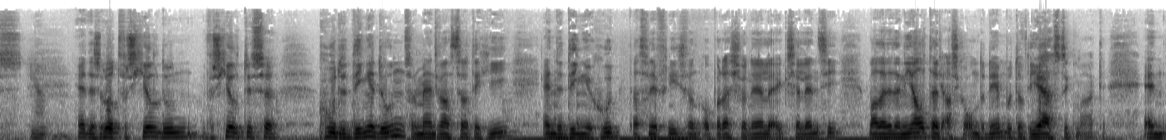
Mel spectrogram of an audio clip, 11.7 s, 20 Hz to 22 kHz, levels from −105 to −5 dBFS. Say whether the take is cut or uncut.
cut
